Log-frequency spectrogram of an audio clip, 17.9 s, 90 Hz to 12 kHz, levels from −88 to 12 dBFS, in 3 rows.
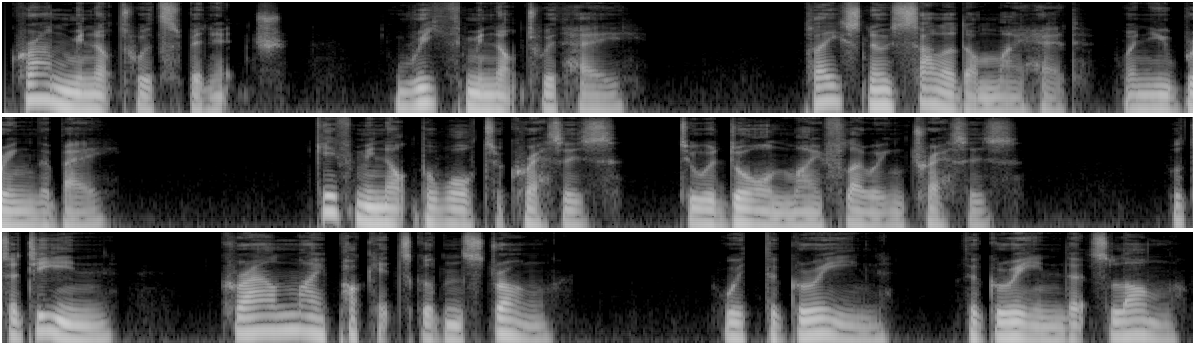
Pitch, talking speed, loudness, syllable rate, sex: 110 Hz, 160 wpm, -21 LUFS, 4.6 syllables/s, male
